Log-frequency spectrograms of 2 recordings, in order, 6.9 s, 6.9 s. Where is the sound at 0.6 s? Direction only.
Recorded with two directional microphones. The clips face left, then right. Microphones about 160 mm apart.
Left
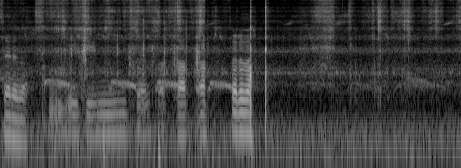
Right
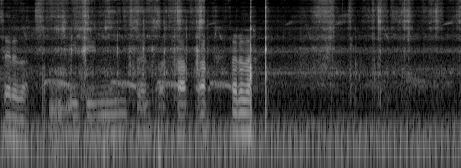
10° right (ahead or behind).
